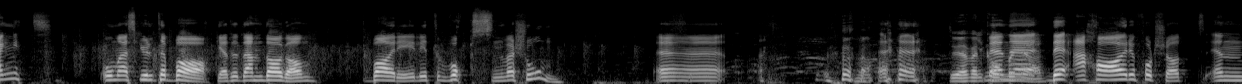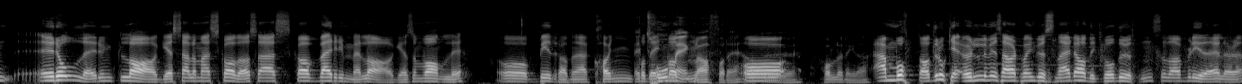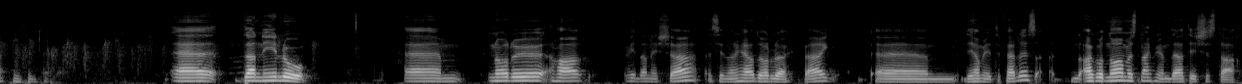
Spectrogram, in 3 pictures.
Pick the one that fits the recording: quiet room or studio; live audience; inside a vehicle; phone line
live audience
